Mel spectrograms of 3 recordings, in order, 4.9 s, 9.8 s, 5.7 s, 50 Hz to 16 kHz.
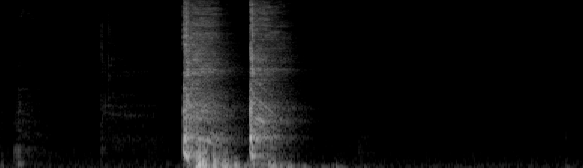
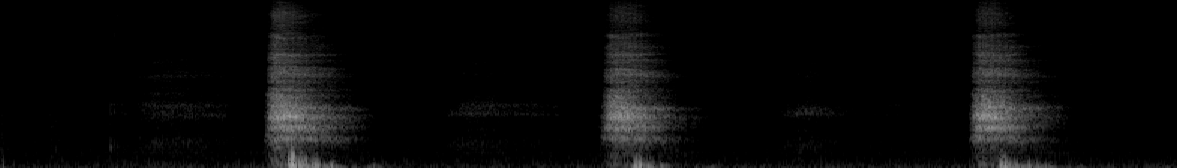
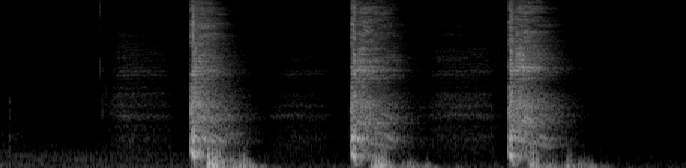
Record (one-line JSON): {"cough_length": "4.9 s", "cough_amplitude": 11327, "cough_signal_mean_std_ratio": 0.26, "exhalation_length": "9.8 s", "exhalation_amplitude": 3831, "exhalation_signal_mean_std_ratio": 0.3, "three_cough_length": "5.7 s", "three_cough_amplitude": 9717, "three_cough_signal_mean_std_ratio": 0.35, "survey_phase": "alpha (2021-03-01 to 2021-08-12)", "age": "45-64", "gender": "Male", "wearing_mask": "No", "symptom_none": true, "smoker_status": "Never smoked", "respiratory_condition_asthma": false, "respiratory_condition_other": false, "recruitment_source": "REACT", "submission_delay": "1 day", "covid_test_result": "Negative", "covid_test_method": "RT-qPCR"}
